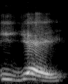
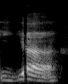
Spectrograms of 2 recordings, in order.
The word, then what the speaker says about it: Iya: See, reason why she say Iye and I'm saying Iya, when I went through my initiation in Abeokuta, we spell it Iya, Iya, and they also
